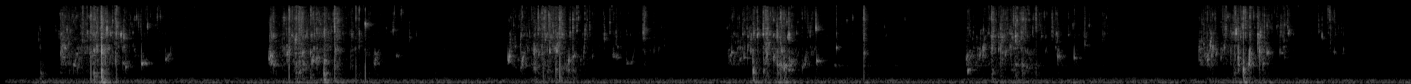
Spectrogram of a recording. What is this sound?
Disappointed at the lack of water splashing sounds so here is one. It was created using a plastic tub and scooping handfuls of water and dropping them to create a large splash - drip effect
water, splashing, splash, drip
